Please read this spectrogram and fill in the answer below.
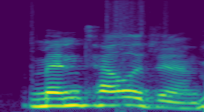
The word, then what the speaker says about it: Mentelligence: And I'm probably mispronouncing it. Dr. Kristen Lee, thank you so much for joining us here on the program. Tell me, how is that pronounced? – Mentelligence. – Mentelligence. Okay. Put too many syllables in there.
